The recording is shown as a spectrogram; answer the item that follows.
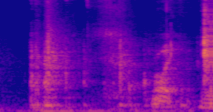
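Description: Rustling and light scraping handling sounds as a rubber strip is worked at the end of an aluminium roof cross bar. A man's voice starts near the end.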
